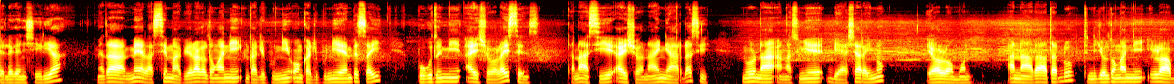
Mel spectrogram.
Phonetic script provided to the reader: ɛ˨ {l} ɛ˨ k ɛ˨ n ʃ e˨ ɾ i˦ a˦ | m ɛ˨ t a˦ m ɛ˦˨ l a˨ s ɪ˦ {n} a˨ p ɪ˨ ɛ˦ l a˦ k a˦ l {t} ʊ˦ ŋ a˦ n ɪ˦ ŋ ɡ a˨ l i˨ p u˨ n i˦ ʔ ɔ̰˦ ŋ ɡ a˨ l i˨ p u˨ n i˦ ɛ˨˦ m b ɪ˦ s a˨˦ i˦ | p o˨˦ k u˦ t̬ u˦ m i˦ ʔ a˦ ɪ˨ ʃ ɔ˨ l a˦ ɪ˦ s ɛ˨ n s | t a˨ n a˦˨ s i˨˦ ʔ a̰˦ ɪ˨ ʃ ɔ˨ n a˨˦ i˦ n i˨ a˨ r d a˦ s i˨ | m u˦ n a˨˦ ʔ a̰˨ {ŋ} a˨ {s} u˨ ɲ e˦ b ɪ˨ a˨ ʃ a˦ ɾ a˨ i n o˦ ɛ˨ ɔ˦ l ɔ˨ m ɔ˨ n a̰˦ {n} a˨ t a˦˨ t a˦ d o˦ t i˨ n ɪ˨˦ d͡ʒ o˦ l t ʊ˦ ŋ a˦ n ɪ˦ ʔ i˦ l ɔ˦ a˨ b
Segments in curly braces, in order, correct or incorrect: correct, incorrect: m, correct, correct, correct, correct

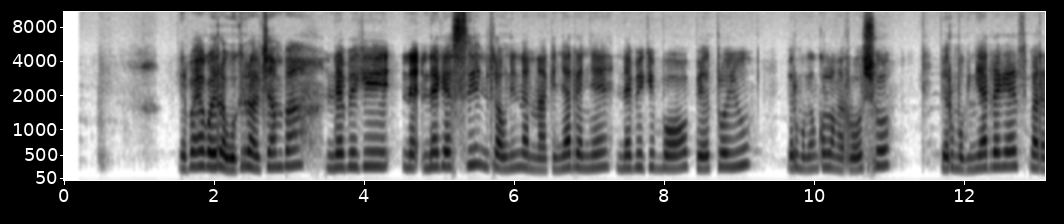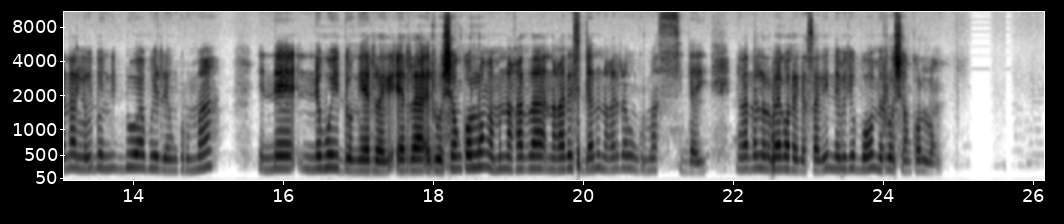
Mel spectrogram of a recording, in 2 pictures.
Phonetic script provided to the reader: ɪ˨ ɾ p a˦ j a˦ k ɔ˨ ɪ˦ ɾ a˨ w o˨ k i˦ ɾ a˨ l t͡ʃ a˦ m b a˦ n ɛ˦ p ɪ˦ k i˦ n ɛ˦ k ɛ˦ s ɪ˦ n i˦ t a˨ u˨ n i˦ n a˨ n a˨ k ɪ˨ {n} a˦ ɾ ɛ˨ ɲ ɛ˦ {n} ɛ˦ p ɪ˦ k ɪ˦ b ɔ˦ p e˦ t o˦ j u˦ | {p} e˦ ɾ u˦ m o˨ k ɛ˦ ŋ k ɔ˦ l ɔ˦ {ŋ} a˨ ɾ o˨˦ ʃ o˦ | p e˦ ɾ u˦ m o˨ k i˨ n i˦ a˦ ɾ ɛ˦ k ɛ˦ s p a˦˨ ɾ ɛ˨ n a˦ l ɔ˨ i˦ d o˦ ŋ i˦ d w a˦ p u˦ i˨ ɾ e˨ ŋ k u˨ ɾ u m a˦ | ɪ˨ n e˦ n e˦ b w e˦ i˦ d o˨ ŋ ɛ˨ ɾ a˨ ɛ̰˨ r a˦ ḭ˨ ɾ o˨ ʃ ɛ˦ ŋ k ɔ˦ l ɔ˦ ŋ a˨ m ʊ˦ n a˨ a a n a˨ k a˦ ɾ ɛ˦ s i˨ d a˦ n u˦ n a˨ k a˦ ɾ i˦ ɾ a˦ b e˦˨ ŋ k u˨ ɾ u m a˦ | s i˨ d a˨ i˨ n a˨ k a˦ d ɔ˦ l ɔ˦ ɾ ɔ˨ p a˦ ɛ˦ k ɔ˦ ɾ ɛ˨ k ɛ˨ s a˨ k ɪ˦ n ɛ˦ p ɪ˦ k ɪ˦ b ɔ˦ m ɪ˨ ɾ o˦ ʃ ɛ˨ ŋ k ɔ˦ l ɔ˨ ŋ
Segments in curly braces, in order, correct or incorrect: incorrect: ɲ, correct, correct, correct

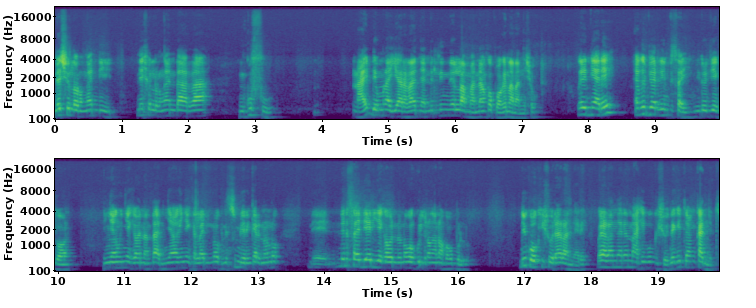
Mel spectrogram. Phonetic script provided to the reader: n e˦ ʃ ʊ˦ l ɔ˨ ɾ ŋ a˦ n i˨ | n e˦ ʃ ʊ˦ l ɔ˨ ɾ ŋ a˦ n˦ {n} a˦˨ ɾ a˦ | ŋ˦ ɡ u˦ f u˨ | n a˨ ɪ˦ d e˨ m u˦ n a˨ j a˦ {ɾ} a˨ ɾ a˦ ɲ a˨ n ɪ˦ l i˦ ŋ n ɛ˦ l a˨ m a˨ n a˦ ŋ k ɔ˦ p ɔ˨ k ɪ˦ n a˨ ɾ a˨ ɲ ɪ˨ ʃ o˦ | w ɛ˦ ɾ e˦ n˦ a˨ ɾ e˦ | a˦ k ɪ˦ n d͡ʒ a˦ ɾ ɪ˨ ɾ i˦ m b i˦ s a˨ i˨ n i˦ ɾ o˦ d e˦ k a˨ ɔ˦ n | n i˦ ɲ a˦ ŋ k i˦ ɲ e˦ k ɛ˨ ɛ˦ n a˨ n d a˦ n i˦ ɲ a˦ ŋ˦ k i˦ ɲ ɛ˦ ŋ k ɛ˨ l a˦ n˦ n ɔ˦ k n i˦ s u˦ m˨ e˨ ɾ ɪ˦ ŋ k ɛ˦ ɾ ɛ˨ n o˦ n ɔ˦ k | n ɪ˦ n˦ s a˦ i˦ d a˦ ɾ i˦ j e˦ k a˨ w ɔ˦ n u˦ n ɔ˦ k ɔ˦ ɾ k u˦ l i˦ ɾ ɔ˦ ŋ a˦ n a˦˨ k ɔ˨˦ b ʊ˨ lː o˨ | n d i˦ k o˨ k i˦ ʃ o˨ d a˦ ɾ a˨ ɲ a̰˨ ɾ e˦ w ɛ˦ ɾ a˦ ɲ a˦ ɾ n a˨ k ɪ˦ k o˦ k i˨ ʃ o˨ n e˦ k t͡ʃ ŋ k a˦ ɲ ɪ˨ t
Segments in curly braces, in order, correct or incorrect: incorrect: d, correct

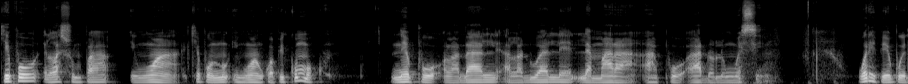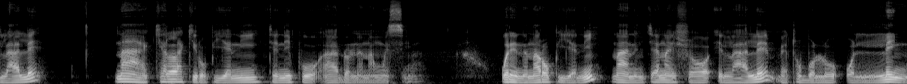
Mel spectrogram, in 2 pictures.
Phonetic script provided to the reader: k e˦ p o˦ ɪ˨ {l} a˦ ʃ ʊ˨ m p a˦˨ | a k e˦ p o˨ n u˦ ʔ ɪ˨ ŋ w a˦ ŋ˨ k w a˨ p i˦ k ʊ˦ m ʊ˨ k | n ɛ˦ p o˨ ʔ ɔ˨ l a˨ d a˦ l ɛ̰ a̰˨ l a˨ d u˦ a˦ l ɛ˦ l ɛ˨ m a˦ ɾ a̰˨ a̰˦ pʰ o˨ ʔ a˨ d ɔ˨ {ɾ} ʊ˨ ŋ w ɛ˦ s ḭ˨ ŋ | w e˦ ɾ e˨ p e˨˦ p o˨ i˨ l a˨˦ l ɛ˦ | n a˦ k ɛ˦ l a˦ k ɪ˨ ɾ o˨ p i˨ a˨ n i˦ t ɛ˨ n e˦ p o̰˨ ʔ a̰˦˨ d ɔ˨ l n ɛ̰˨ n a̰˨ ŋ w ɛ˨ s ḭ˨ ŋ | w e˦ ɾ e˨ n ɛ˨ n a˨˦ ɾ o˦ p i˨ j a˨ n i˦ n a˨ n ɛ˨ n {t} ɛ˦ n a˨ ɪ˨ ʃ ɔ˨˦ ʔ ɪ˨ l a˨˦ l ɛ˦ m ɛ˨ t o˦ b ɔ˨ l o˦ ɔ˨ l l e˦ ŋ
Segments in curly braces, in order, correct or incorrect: correct, incorrect: l, incorrect: t͡ʃ

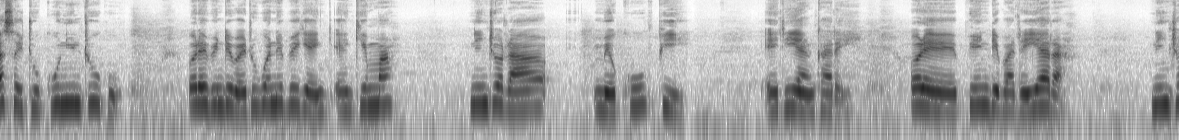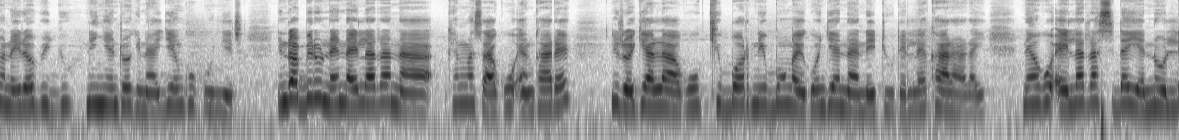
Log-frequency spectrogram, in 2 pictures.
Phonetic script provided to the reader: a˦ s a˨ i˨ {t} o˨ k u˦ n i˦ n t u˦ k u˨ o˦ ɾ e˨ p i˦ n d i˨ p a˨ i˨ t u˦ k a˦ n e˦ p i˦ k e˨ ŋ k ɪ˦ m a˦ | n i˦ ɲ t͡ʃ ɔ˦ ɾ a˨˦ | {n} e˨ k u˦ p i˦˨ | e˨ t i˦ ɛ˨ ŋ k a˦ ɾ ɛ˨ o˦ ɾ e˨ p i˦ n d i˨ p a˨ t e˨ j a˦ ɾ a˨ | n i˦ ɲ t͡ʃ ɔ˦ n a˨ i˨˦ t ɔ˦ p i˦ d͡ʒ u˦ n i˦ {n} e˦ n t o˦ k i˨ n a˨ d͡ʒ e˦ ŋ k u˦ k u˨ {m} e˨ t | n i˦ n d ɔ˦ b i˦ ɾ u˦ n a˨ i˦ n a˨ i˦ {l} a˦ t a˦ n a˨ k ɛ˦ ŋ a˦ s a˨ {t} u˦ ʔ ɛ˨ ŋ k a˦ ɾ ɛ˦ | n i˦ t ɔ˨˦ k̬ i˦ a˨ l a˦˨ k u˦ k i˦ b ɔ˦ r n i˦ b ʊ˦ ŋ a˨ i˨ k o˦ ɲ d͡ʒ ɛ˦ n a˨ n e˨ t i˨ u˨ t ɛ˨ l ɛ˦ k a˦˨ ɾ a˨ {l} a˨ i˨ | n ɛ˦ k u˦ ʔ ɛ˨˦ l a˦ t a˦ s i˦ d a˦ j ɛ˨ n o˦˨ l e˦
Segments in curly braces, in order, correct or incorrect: correct, incorrect: m, incorrect: ɲ, incorrect: ɲ, correct, incorrect: k, incorrect: ɾ

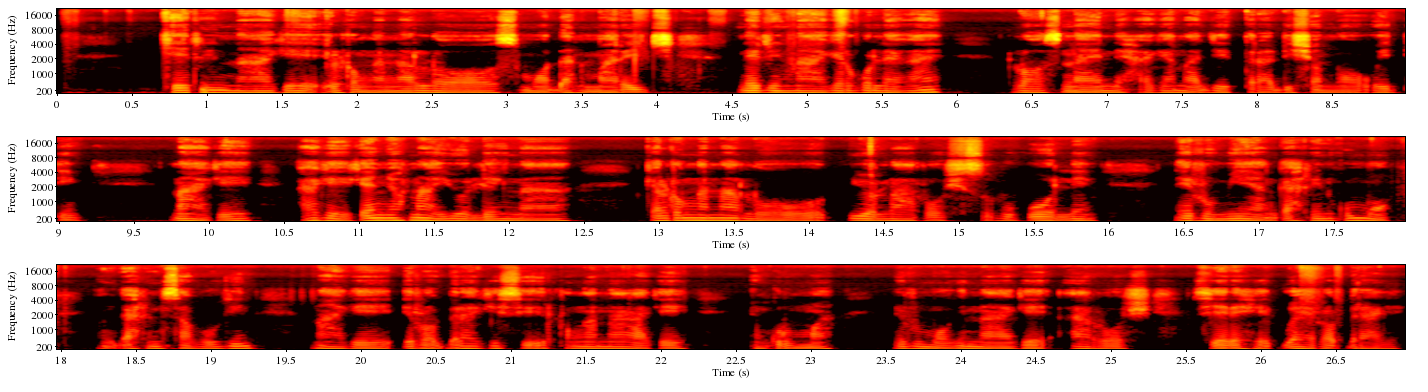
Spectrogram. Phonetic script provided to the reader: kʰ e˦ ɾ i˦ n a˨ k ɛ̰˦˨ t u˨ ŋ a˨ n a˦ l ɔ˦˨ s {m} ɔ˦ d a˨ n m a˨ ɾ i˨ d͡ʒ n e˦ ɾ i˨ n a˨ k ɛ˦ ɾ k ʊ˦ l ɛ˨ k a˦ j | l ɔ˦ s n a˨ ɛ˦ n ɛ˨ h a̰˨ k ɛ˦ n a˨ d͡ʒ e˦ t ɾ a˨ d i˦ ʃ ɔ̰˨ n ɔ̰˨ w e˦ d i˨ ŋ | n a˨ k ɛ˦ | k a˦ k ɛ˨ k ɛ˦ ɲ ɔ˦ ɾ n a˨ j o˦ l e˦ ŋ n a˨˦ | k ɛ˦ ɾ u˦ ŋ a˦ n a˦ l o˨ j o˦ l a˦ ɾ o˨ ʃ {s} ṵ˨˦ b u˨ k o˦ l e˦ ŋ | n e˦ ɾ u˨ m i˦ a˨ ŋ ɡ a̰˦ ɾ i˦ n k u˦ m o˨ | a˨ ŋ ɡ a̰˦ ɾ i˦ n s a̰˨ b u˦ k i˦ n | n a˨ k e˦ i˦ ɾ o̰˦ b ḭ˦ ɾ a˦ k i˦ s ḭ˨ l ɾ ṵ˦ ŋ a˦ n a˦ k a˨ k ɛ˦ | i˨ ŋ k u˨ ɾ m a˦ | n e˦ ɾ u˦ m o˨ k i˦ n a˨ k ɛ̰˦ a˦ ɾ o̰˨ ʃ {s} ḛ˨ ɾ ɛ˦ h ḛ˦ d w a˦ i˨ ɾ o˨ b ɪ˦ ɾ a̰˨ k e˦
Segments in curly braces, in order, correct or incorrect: correct, correct, correct

